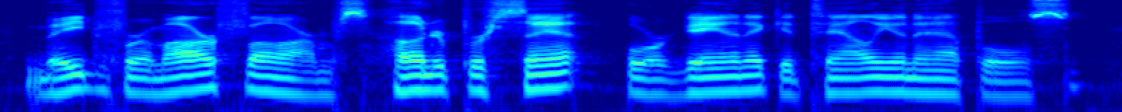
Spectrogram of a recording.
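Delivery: horrible put-on Southern accent. Reviewing a cider, the speaker reads the label aloud in a southern accent. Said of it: "why is in a southern accent now?".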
